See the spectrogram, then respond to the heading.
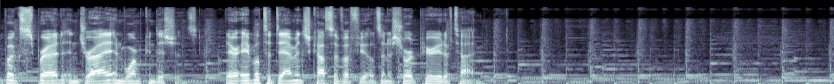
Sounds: Speech

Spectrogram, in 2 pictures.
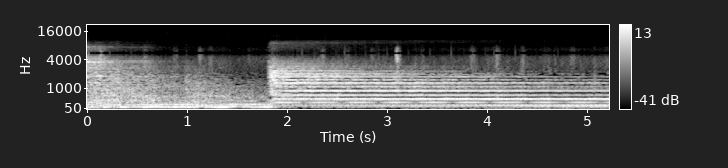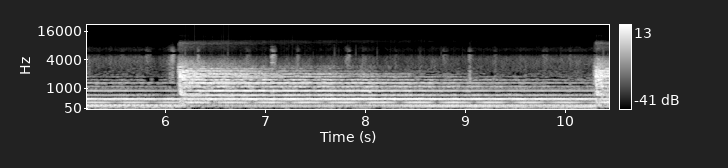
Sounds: Tick, Music, Tick-tock

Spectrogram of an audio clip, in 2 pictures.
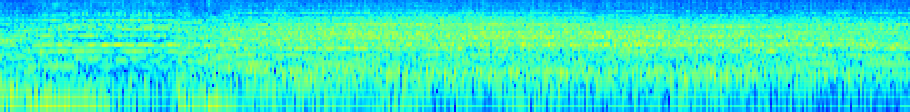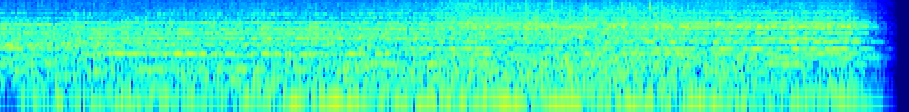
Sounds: Music, Video game music

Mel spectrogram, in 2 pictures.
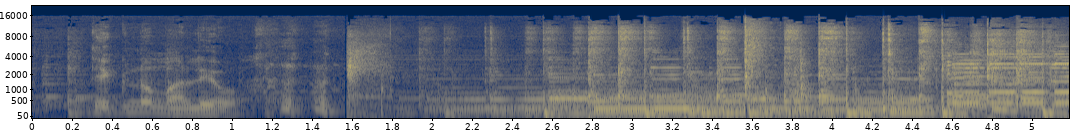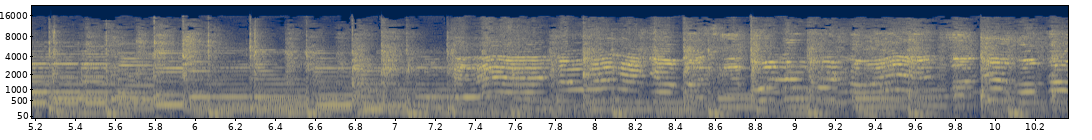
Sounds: Music, Electronic music

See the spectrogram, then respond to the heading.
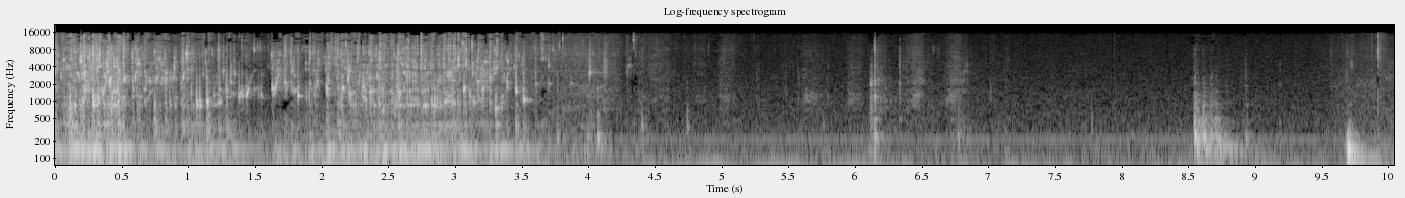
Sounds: Water

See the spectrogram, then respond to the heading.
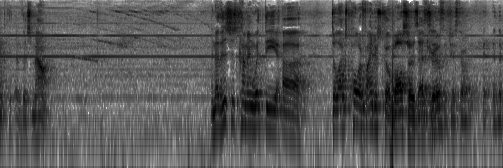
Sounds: Speech

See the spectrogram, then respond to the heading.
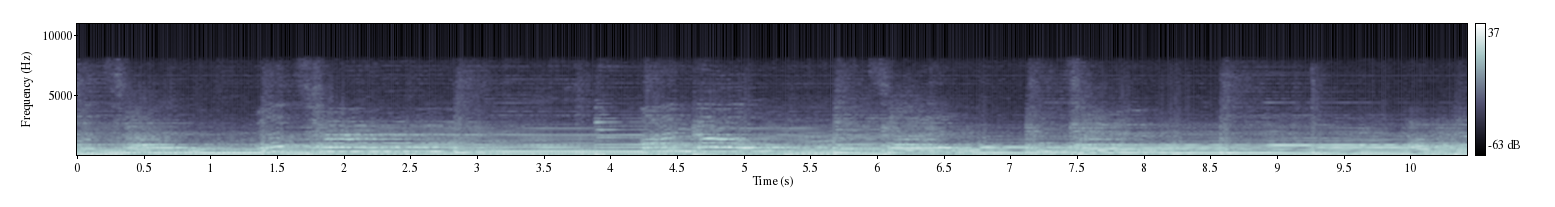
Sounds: Music, Singing

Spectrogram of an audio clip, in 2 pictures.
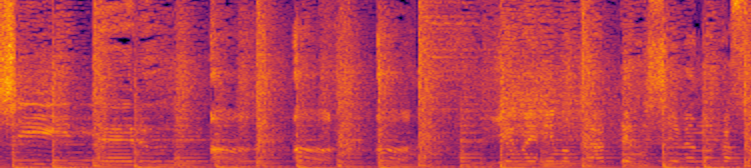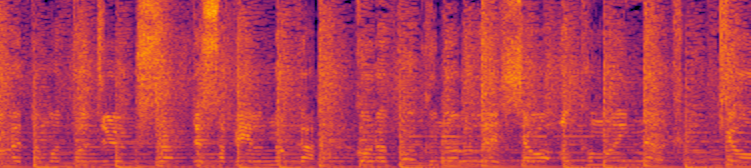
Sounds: Dance music, Music

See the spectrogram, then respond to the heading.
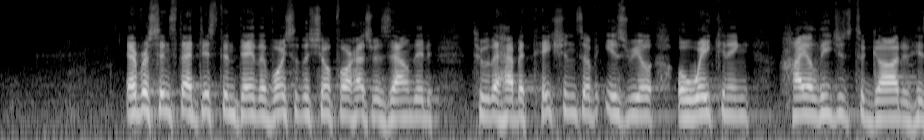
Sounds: Speech

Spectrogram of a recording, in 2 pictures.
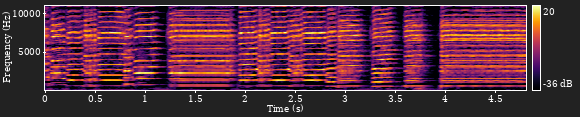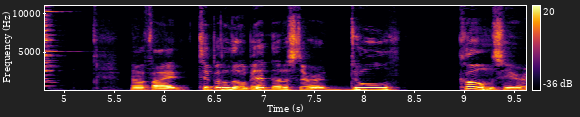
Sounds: Music, Speech, Harmonica

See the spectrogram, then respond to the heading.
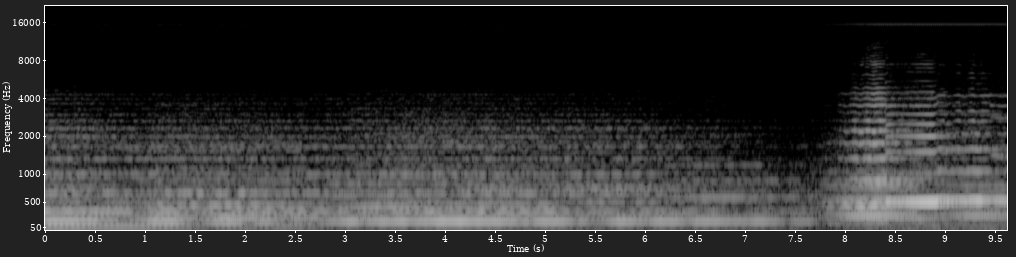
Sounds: Music

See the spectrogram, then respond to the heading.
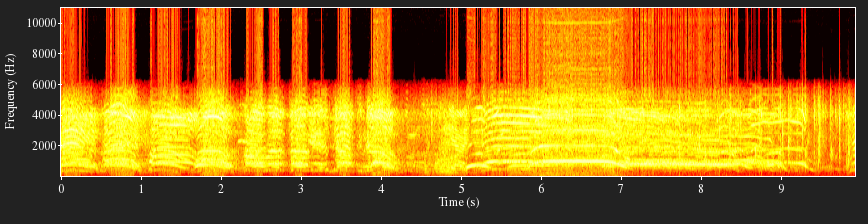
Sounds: Battle cry, Crowd, Cheering

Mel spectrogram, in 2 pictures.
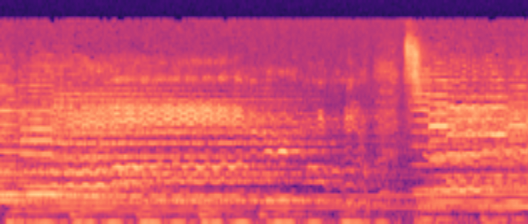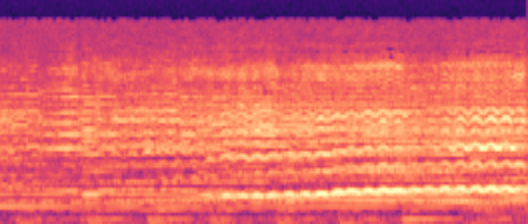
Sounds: Opera, Music

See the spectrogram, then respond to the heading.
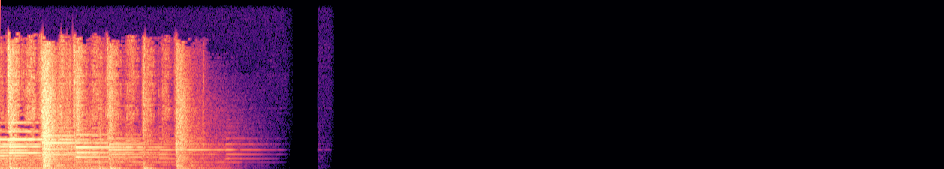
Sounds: Music

